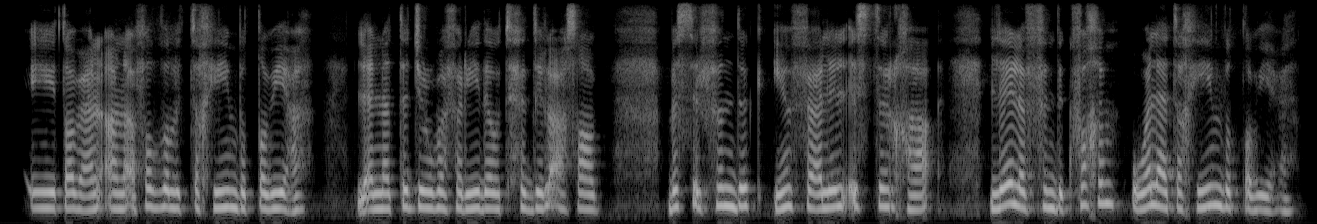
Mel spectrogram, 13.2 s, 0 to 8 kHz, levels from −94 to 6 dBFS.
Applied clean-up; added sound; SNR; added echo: none; none; none; none.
